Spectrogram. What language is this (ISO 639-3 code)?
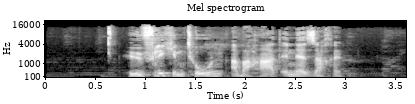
deu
